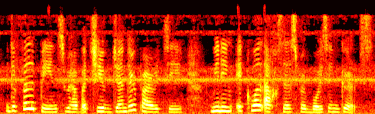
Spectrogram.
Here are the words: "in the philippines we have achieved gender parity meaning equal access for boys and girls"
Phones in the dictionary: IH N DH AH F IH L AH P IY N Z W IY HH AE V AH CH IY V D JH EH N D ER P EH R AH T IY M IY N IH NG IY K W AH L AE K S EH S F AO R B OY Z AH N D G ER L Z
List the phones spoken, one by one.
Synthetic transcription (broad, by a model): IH N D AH F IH L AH P IY N S W IY HH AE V AH CH IY V D JH EH N D ER P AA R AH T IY M IY N IH NG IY K W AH L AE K S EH S F AO R B OY S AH N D G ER L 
